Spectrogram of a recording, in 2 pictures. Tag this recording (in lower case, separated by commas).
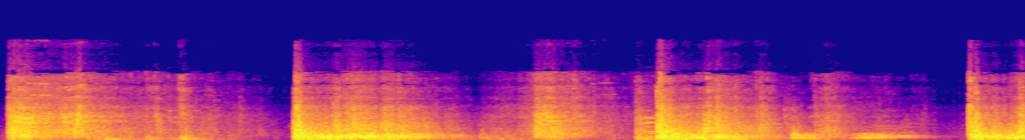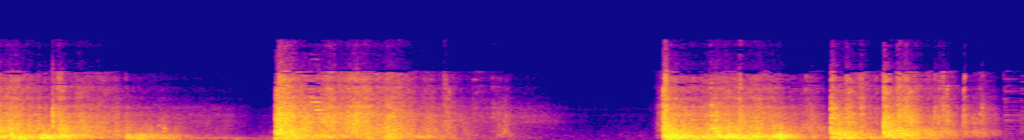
crash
